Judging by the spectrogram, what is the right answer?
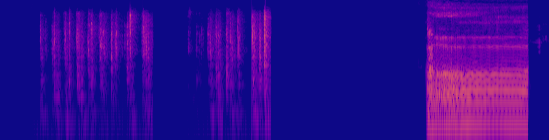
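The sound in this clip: Typing on a computer keyboard into a Discord chat: two quick bursts of rapid key clicks separated by a short pause, followed by a loud, sustained droning groan with a steady, buzzy tone that cuts off abruptly.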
